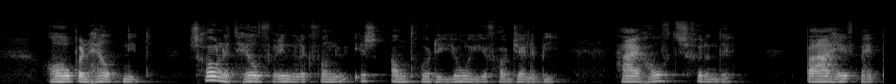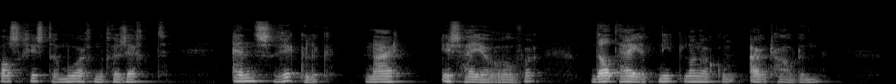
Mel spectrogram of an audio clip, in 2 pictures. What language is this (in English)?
Dutch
